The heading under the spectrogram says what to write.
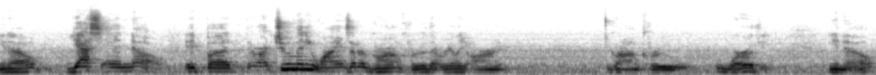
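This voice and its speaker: A man's fairly high-pitched voice in an animated tone with lively intonation and long, frequent pauses, amid audible room echo and noticeable background noise. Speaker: wine merchant. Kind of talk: casual monologue.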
